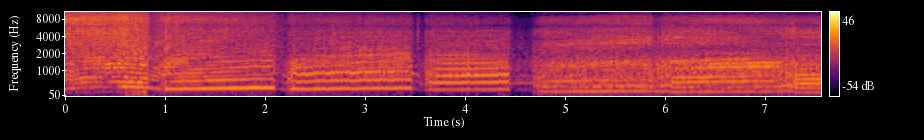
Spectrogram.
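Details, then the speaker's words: Stock Yamaha Banshee two-stroke with pipes, porting and heavy-duty clutch swapped into a Grom supermoto, top-speed run: pitch flares sharply going over a hill under load, then drops back; clutch slipping. "alright so I don't know how well you guys heard that but going over that Hill you can definitely hear the clutch is slipping when the engine just sees more load it wants to slip the clutch"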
